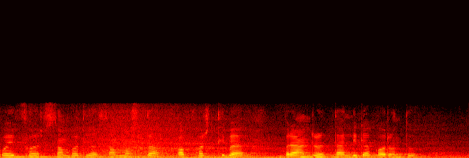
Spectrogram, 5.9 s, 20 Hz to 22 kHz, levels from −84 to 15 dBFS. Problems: constant background noise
